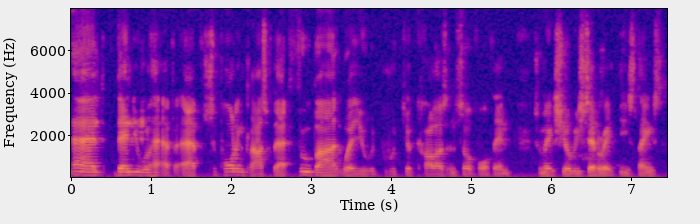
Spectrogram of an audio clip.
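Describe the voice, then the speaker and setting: A man with a Danish accent at a moderate pace. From Denmark. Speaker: conference speaker. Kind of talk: conference talk. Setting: remote talk, can't see audience. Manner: animated.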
